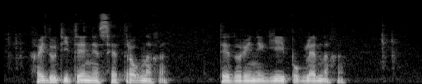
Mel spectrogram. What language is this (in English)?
Bulgarian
